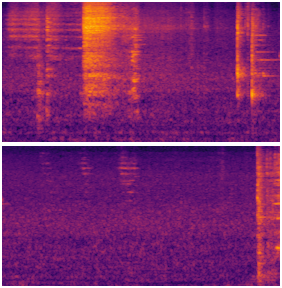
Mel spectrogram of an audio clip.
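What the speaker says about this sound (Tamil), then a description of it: "இப்போ நம்ம உளுந்தை வேறு பாத்திரத்துக்கு மாற்றிக்கலாம்" Black gram being moved from one cooking vessel into another, heard as scattered scraping and clinking of metal pots and utensils with a short rushing pour near the start, alone and fairly faint in a quiet kitchen.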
